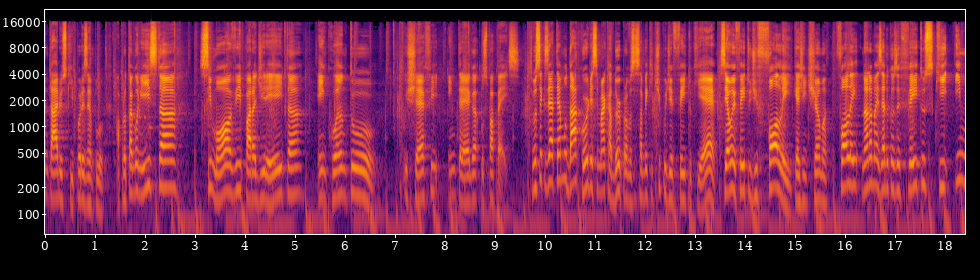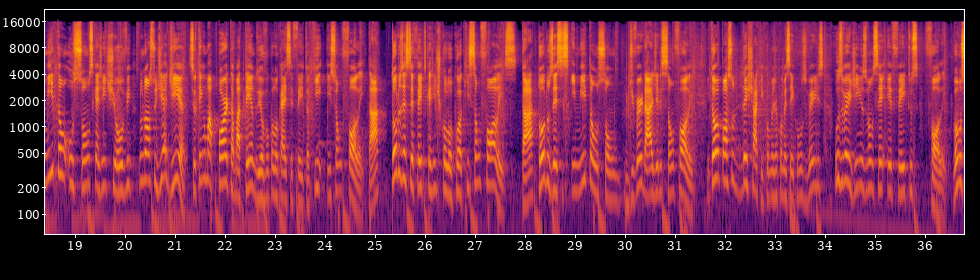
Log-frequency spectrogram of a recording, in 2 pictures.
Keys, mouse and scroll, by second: 1.3 Return, 1.3-9.6 typing.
